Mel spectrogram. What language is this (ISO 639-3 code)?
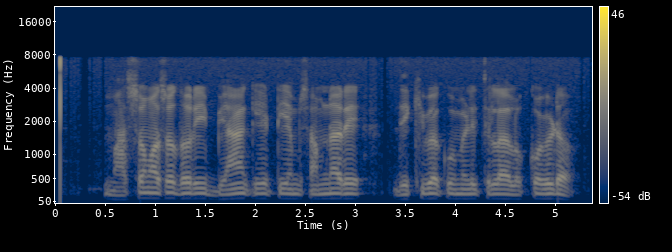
ori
